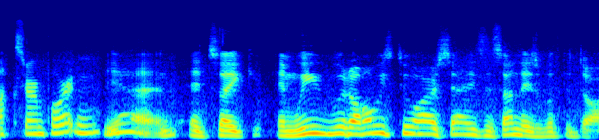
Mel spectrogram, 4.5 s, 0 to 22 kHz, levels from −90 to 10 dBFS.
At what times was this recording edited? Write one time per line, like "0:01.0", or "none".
none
